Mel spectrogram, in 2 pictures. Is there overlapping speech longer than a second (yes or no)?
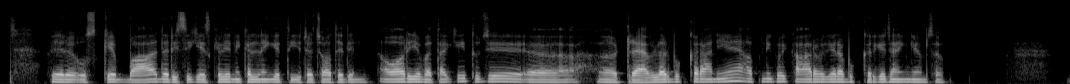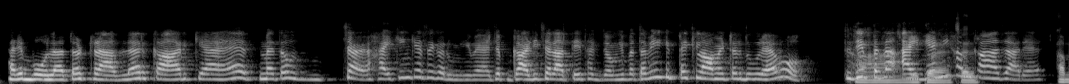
yes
